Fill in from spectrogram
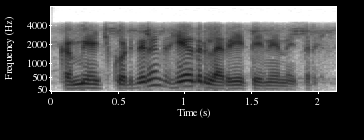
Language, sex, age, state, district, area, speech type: Kannada, male, 30-45, Karnataka, Vijayapura, rural, conversation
